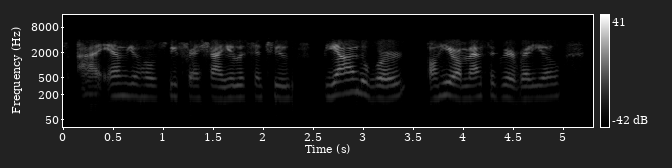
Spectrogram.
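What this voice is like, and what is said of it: Slightly hoarse voice. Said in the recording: “I a little hoarse today”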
